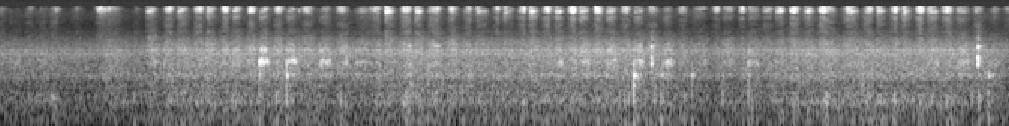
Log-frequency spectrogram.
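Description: Coloured pencil shading on paper: faint, quick back-and-forth scratching strokes that start about a second in and keep going.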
